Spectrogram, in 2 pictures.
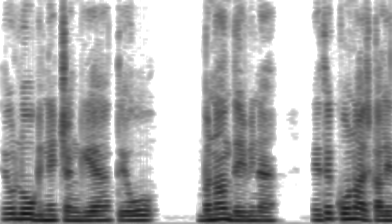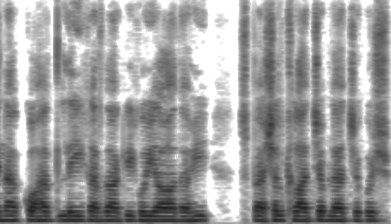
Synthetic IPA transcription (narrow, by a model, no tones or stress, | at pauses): t̪eːoːloːɡnẽːt͡ʃəŋɡeːɛːt̪eːoː | bənãːnd̪eːʋiːnɛː | et̪ʰeːkoːnəd͡ʒkəliːnãːkoːɦət̪leiːkəɾd̪aːkɪkoːiːaːd̪aʋiː | spɛːʃəlkʰəlaːt͡ʃəplɛːt͡ʃəkʊt͡ʃʰ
